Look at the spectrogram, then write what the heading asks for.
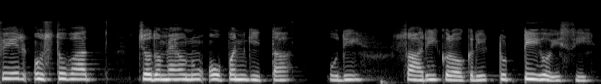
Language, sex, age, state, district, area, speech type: Punjabi, female, 18-30, Punjab, Shaheed Bhagat Singh Nagar, rural, spontaneous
